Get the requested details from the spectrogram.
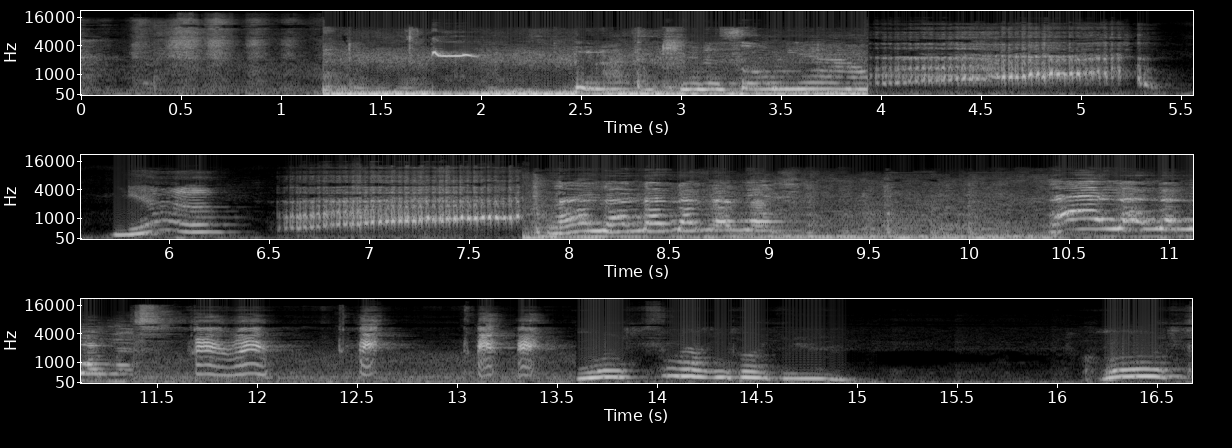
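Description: Several brief meows from a domestic cat, each bending up and then down in pitch, come in quick succession. People talking and some music with a low droning hum are also heard.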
